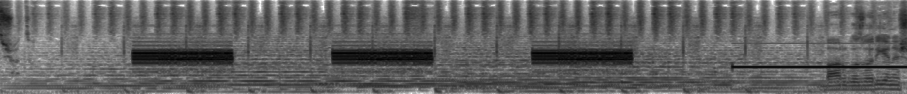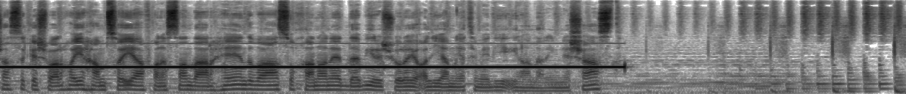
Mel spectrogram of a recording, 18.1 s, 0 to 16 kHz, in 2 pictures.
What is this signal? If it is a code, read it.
Emergency Alert System (SAME) tones (header bursts, then the 1050 Hz attention tone), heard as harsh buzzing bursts, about 520.83 baud.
